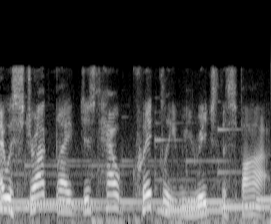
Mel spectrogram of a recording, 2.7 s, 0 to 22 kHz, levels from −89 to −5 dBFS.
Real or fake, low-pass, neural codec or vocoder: real; 7.2 kHz; none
